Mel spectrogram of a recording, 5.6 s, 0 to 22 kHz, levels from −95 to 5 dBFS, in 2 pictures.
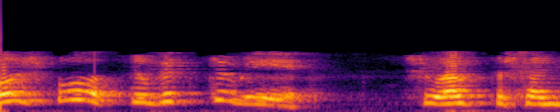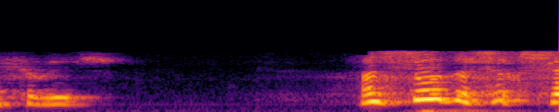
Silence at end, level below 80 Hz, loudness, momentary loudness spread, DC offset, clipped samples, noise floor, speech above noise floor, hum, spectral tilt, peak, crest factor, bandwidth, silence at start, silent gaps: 0 s; -56 dBFS; -14 LUFS; 11 LU; under 0.1%; 0.3%; -68 dBFS; 55 dB; none; -10 dB/octave; 0 dBFS; 14 dB; 4 kHz; 0 s; none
